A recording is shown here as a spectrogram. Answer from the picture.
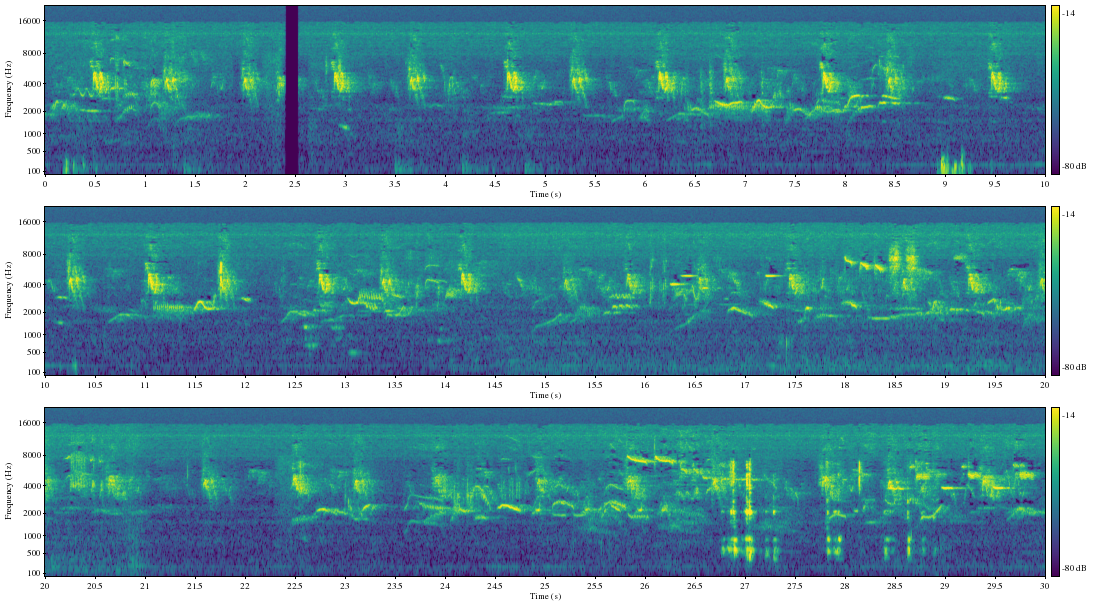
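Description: Small garden birds chirping and twittering, with a run of short, evenly repeated chirps about two a second through the first half. A single low knock comes about nine seconds in, and several louder, lower calls come near the end.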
